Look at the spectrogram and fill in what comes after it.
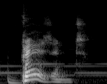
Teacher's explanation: when it is adjective it's present Accent on the first syllable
